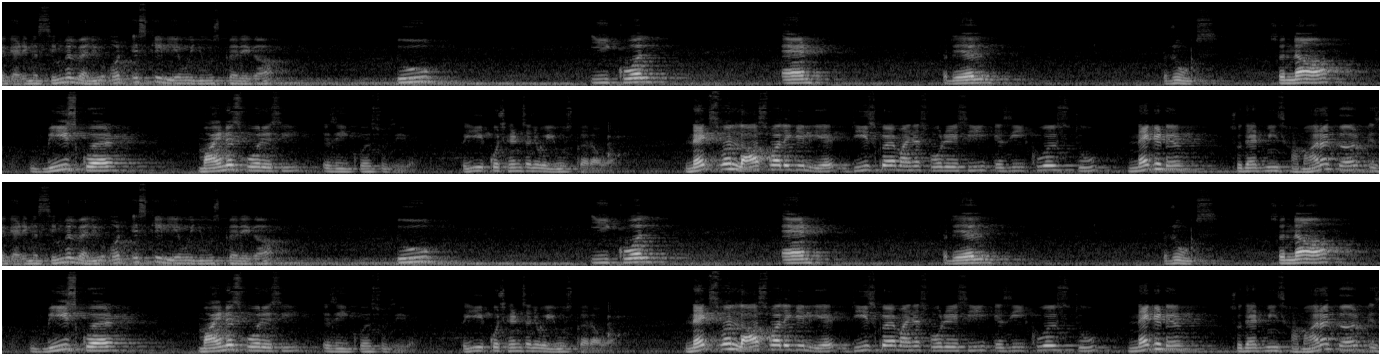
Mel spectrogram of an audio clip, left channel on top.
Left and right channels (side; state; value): both; identical; correlation 1.00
